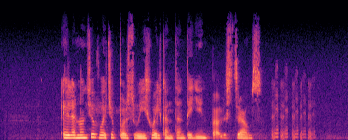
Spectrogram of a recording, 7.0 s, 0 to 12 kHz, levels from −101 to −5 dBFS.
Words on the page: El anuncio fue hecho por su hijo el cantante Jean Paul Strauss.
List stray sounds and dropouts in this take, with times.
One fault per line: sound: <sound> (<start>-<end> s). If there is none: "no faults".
sound: laugh (5.4-6.3 s)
